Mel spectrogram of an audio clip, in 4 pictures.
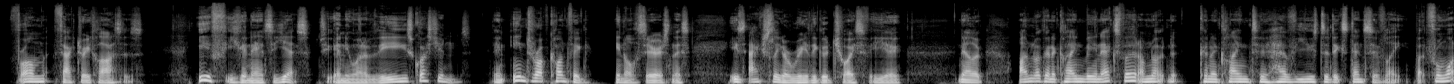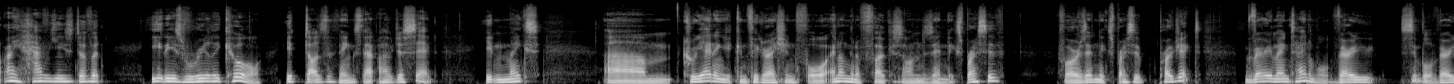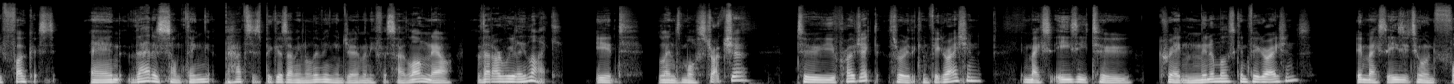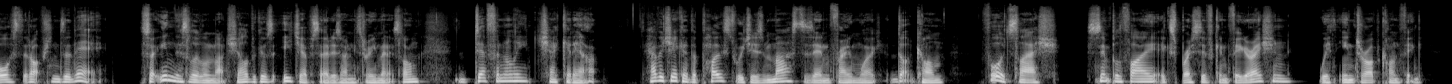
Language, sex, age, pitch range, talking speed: English, male, 20-39, 95-130 Hz, 185 wpm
